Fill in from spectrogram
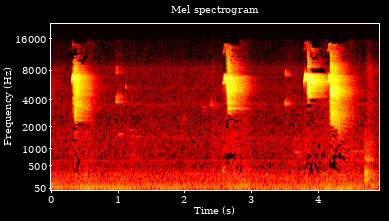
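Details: Springtime begging from common blackbird chicks fed by hand in a recovery centre before being freed: three spaced high, hissy squeals, the last a doubled squeak-and-rasp, with quiet low rumble beneath.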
